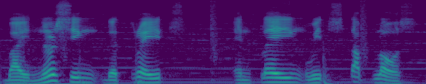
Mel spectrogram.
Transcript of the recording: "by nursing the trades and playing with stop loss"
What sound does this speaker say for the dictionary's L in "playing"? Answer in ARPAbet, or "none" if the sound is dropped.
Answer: L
